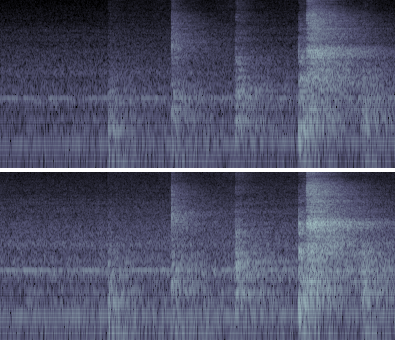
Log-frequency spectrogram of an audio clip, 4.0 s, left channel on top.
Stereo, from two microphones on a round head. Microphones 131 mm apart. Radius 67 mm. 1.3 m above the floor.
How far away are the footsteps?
About 1.5 m.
